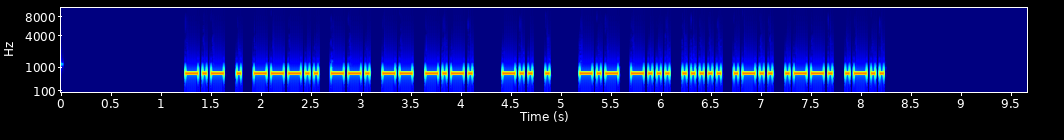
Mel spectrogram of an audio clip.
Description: Morse code, heard as a keyed tone, about 27 wpm, 700 Hz. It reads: KE8GMC DE KB5LPL
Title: USA Callsign DE Callsign - 6 Characters - 28wpm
